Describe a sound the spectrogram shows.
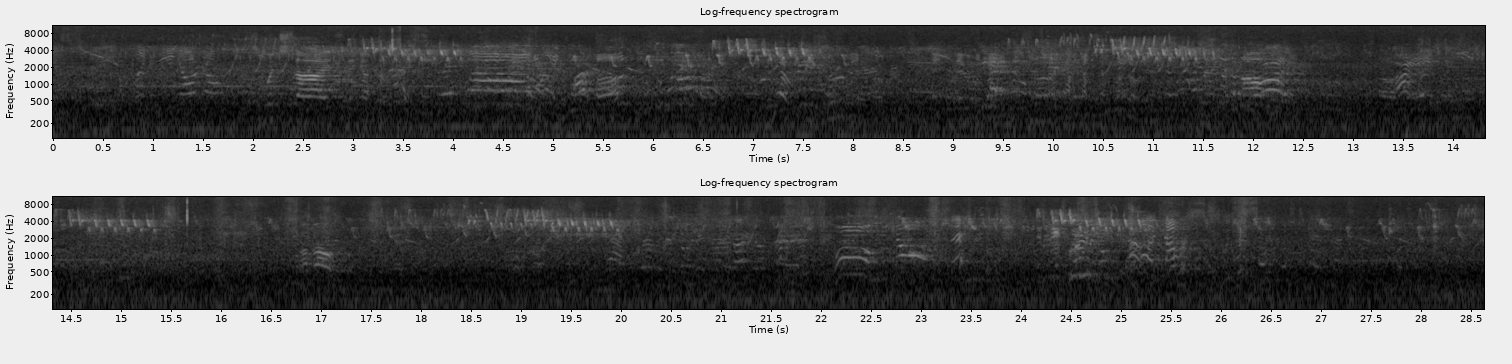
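A group of young people shout and chatter at a distance outdoors.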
